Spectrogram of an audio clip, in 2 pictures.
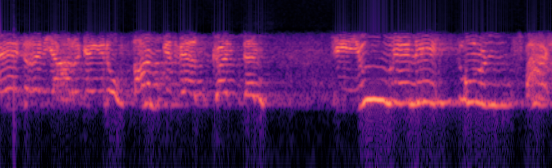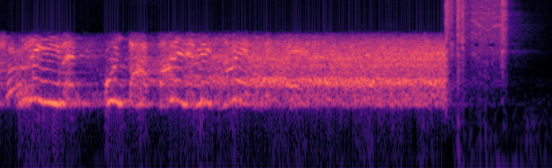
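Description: A man makes a forceful speech, heard through an old, crackly recording.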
